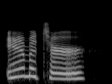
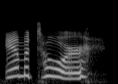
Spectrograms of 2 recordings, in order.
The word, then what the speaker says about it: amateur: He did not pronounce amateur to rhyme with blur. He said amateur or amateur, which is a totally valid way to say amateur. Amateur, amateur. But you're rhyming with blur. Say it to rhyme with blur, please.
